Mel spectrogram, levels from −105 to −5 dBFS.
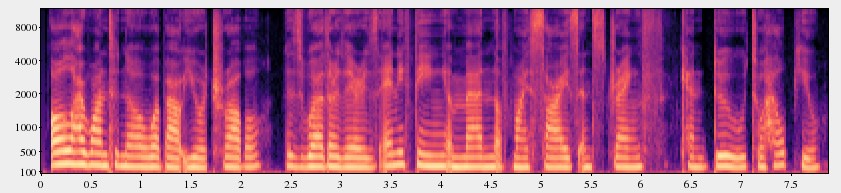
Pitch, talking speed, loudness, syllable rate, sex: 205 Hz, 190 wpm, -17 LUFS, 4.3 syllables/s, female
